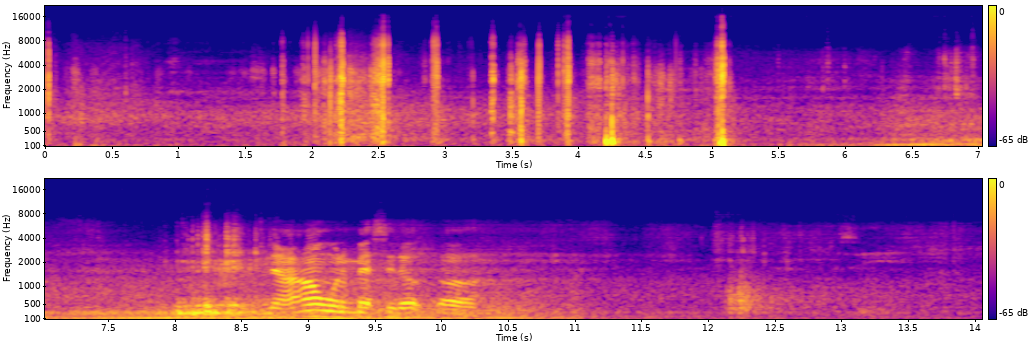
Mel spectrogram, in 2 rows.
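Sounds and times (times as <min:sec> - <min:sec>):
clicks and scrapes of handling: 0:00.0 - 0:07.1
engine humming: 0:05.2 - 0:11.6.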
